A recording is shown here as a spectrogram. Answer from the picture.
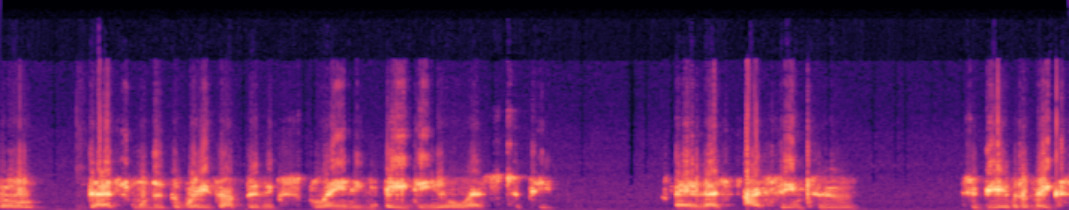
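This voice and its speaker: Over noticeable background noise, the man talks at a moderate pace. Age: 60s. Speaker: caller. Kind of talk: call-in comment.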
